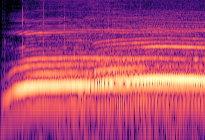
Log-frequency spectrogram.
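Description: A live audience at the Devoxx France conference cheers with a loud, sustained vocal shout. Its pitch rises at the start and then holds steady until the end.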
